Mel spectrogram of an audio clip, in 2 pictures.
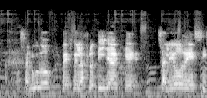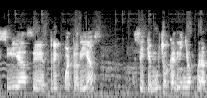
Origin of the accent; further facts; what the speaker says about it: Chile; also born or lived in Sweden; yo también soy chilena, no soy solamente sueca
